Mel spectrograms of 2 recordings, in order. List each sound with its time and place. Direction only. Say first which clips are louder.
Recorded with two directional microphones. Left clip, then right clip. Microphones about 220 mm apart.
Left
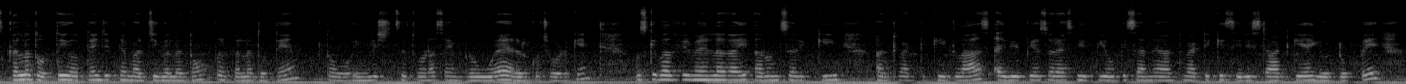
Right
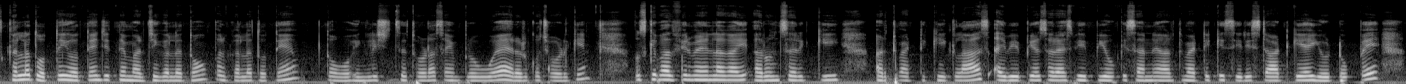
0.1 s a woman's voice: right 14 dB; 45° right (ahead or behind)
